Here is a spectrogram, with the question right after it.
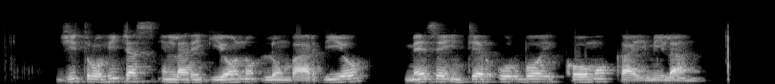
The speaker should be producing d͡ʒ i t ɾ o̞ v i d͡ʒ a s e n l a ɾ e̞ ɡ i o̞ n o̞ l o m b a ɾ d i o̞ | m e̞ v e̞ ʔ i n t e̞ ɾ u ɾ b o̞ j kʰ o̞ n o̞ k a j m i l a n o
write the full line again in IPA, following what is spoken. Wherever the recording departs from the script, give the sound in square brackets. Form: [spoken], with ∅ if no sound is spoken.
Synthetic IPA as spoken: d͡ʒ i t ɾ o̞ v i d͡ʒ a s e n l a ɾ e̞ ɡ i o̞ n o̞ l o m b a ɾ d i o̞ | m e̞ [z] e̞ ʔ i n t e̞ ɾ u ɾ b o̞ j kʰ o̞ [m] o̞ k a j m i l a n o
